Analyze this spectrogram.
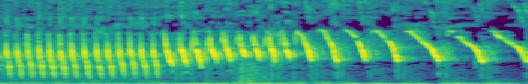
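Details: Canary song played to coax lazy, reluctant canaries into singing: a fast trill of even repeated notes, then a run of slower downward-sweeping whistled syllables, with a low steady hum underneath.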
